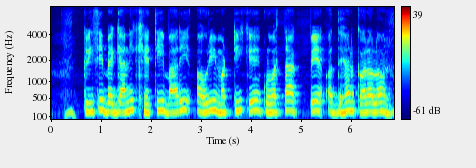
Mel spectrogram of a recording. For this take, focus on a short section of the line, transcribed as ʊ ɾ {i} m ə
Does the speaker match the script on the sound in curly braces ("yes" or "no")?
yes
